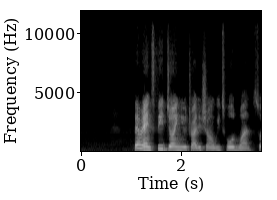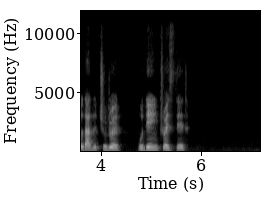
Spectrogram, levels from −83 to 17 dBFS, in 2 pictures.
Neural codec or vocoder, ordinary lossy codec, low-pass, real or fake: codec, 24 kHz, 0.5 kbps, DualCodec; none; 10.8 kHz; fake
